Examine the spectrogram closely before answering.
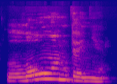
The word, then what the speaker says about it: Лондоне: So here, Лондоне, the first syllable is stressed.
